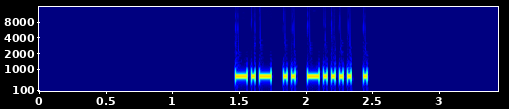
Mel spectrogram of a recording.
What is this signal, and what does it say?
Morse code, heard as a keyed tone, about 40 wpm, 700 Hz. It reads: KI6E
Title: USA Call Signs - 4 Characters - 40wpm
